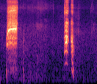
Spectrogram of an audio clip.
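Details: Partridge (teetar) giving one loud, harsh, buzzy note, then after a second of silence a quick clipped double note. Little other sound is present.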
